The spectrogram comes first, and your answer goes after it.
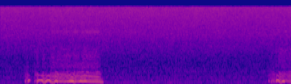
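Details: Savannah cat snoring: a wavering, tonal low breath lasting about one and a half seconds, then a quiet pause of about three seconds before the next breath begins.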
